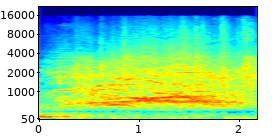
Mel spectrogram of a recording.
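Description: A large crowd cheers and roars in a steady, dense wash of voices that holds at an even, loud level for about two seconds without pausing.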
